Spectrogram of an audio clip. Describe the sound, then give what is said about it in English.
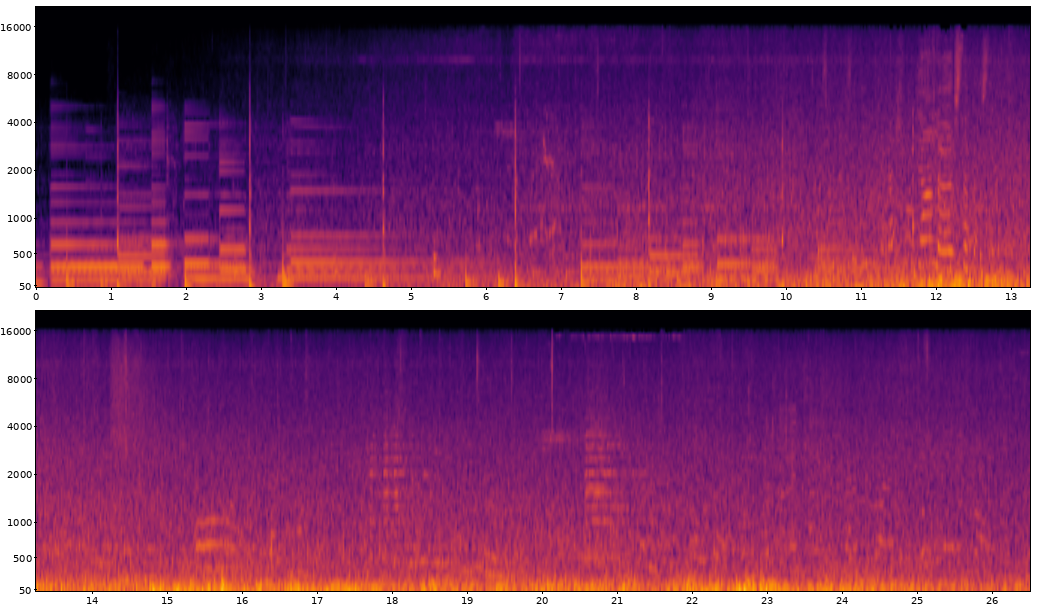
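Busy city street traffic noise in Birmingham, Alabama: a steady roar of passing cars with occasional horn toots, sounding loud and continuous, while murmured voices mingle in the background. “You're walking to the grocery store, the busy streets of Birmingham, Alabama, buzzing with the noise of city life.”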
